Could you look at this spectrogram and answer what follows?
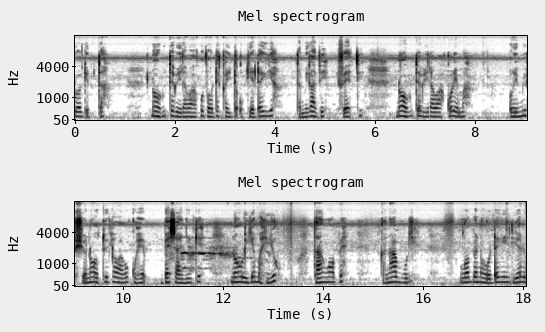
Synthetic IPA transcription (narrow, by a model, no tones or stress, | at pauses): dwaɡeɾuta | nɔɾutɛβeɾawaɣoðɔːdɛkaidaʔokeɛdaɣia | tameɣaðeifɛtinɔɾutɛβeɾawakoɾema | oɾemiuʃiɔnɔotwekawaɣokohɛ | bɛʃaɲiɡɛnɔoiɣɛmahiotaŋɔbɛ | kanaβuɾi | ŋɔbɛnɔodaɣeiɾia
